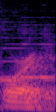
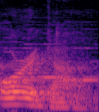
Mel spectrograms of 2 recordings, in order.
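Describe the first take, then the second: First: The last syllable sounds like 'gin'. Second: The last syllable sounds like 'gone'. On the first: It sounds like a local. The speaker calls it right. "it's Oregon ... It's like O R E G I N" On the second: It marks the speaker as an out-of-towner. The speaker calls it wrong. "it's not Oregon ... not O N"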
